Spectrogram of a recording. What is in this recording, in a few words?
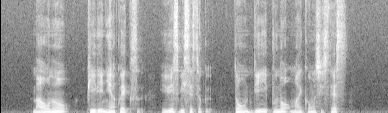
maono pd200xs deep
